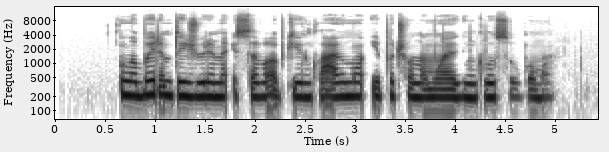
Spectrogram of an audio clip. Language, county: Lithuanian, Vilnius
